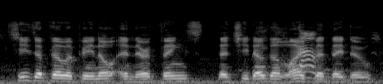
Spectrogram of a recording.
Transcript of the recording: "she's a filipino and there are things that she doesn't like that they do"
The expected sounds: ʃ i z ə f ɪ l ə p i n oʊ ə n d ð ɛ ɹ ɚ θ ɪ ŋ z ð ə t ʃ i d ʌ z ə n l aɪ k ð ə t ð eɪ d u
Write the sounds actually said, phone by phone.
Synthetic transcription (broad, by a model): ʃ i z ə f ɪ l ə p i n oʊ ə n ð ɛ ɹ θ ɪ ŋ z ð ə t ʃ i d ʌ z ə n l aɪ k ð ə t ð eɪ d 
